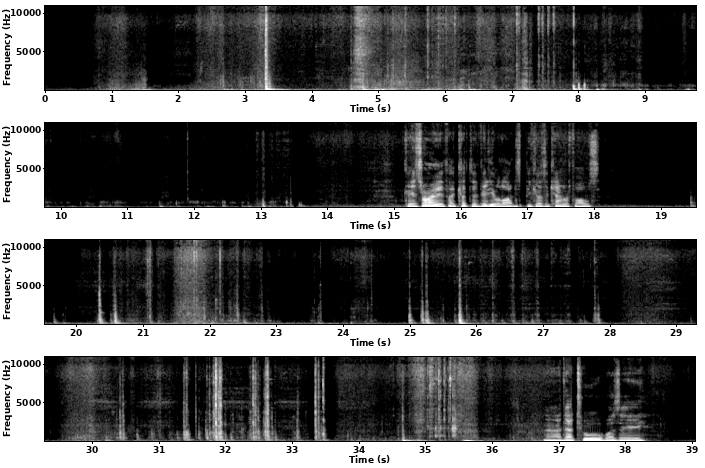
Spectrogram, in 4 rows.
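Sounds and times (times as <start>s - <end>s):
clicks and knocks of tools: 34.7s - 35.8s.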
